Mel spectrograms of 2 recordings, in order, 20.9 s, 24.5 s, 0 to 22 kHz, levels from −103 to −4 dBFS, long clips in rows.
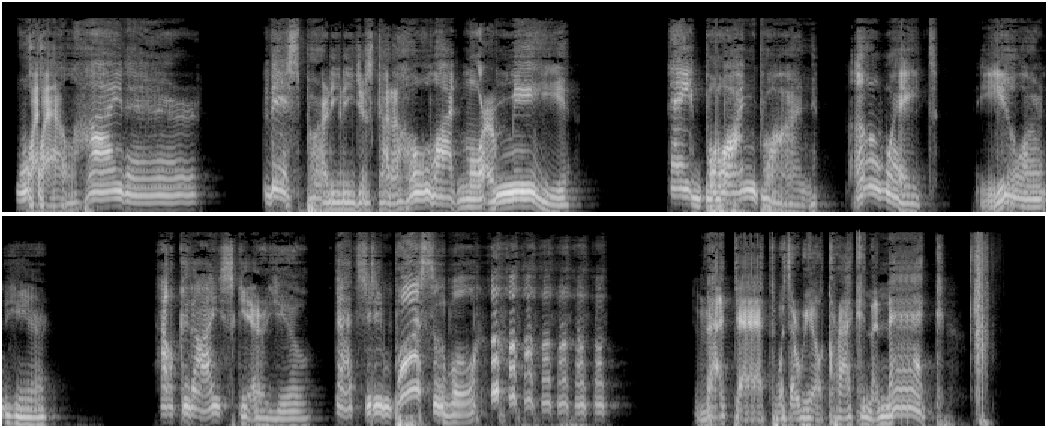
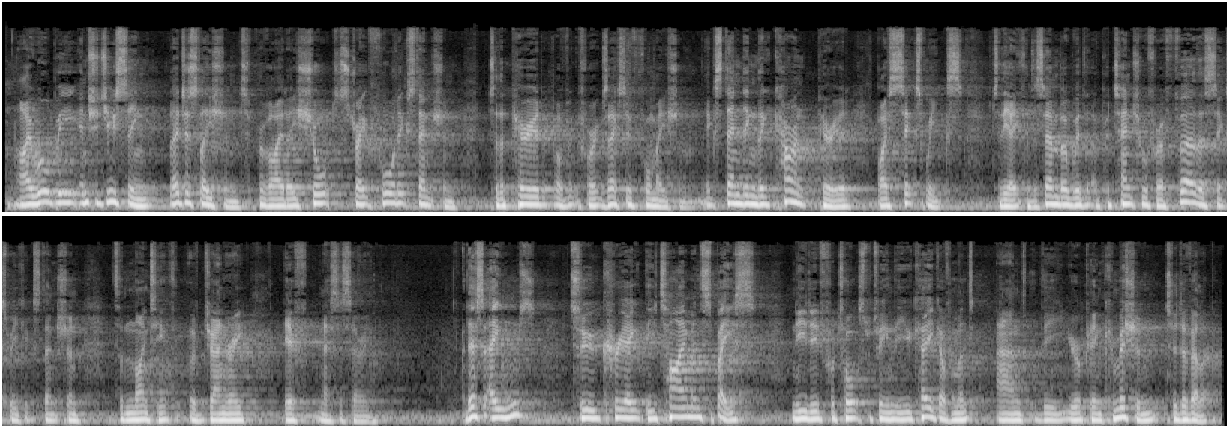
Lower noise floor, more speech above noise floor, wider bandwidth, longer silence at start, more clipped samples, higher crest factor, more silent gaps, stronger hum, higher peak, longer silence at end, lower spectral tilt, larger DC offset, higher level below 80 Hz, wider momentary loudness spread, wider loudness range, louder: first, under -90 dBFS vs -42 dBFS; first, over 62 dB vs 21 dB; first, 16 kHz vs 13.5 kHz; about the same, 0.15 s vs 0.05 s; neither; first, 20 dB vs 14 dB; first, 2.23-2.60 s, 6.01-6.65 s, 9.52-9.70 s, 11.46-11.94 s, 16.78-17.33 s vs none; neither; second, -10 dBFS vs -6 dBFS; first, 0.55 s vs 0.05 s; second, -3.5 dB/octave vs -6.5 dB/octave; neither; about the same, -48 dBFS vs -48 dBFS; first, 13 LU vs 9 LU; first, 6 LU vs 2 LU; second, -27 LUFS vs -21 LUFS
